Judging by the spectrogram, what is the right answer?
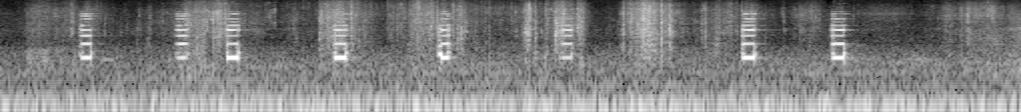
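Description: Metal detector giving about seven short, high beeps, several in quick pairs, as its coil sweeps back and forth over the ground and signals buried metal. A couple of brief rustles come in between.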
